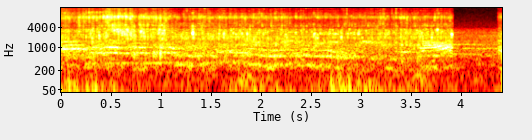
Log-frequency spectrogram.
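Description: Chopped vegetables being washed by hand in water, heard as a continuous close trickle and slosh of water with some handling noise, while a person talks.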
